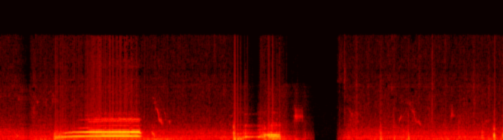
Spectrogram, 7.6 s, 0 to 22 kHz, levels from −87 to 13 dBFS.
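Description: From the start, a filter restarted on every block puts a small tick at the head of each block. The ticks fuse into a buzz at 93.8 Hz, which fits a 512-sample buffer. Unlike a fixed hum, the buzz rises and falls with the sound's level.

From 0.35 to 0.46 s, AAC frame loss with concealment leaves an 85 ms smeared, phasey patch, rebuilt from the last good spectrum. From 3.55 to 5.19 s, losses totalling 1.1 s are scattered across about 1.5 s. The longest, around half a second, decays toward silence and fades back in, rather than cutting off abruptly like a plain dropout.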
